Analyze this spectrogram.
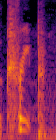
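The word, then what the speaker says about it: KREEP: a weird component that we call creep and it's spelled k r e e p and stands for potassium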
